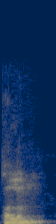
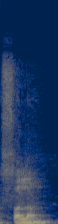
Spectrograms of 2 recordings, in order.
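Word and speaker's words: फलम्: This letter it is Pa only. We say Palam, Drishta Palam, Adrishta Palam. It is not Phalam or Phal.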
